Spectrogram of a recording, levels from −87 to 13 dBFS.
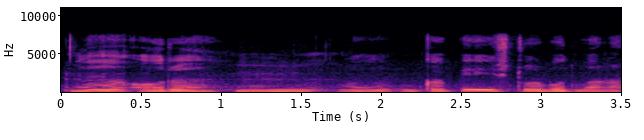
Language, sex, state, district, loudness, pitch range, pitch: Hindi, male, Uttar Pradesh, Deoria, -21 LUFS, 150-165 Hz, 160 Hz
